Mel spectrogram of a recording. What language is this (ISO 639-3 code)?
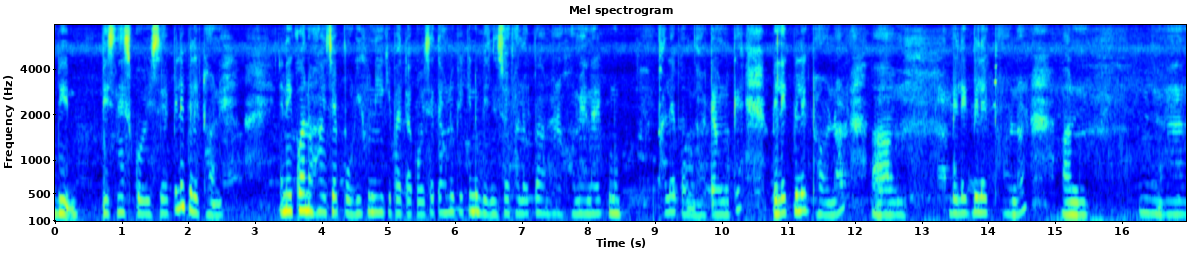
asm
